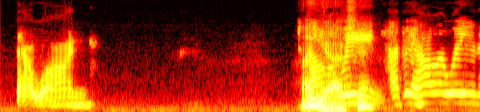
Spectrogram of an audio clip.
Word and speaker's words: Samhain: Happy Samhain, Samhain, however you want to pronounce it. I know the Muggles call it Samhain, so I figured I'd say it that way. But it's actually pronounced Samhain.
